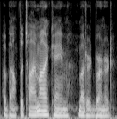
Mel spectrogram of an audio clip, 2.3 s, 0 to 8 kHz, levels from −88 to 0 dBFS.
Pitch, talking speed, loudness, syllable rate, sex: 90 Hz, 180 wpm, -17 LUFS, 5.3 syllables/s, male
